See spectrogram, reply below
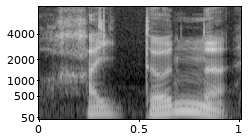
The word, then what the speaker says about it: Rhyton: Il s'agit de la formation Rhyton, comme on pourrait le prononcer à l'anglo-saxonne, ça s'écrit R-H-Y-T-O-N,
